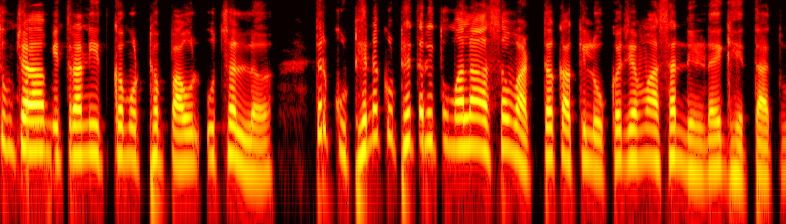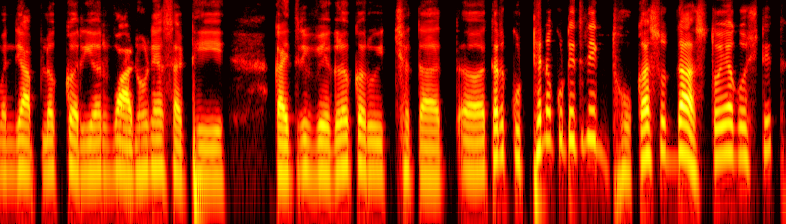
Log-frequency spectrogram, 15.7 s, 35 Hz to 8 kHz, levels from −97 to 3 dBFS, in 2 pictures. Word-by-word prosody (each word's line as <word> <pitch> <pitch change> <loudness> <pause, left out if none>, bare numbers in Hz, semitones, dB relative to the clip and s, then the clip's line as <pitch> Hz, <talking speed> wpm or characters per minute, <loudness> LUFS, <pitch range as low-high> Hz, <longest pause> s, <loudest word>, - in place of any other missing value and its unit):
तुमच्या 215 -3 +8
मित्रांनी 190 +2 +2
इतकं 185 +1 -2
मोठं 180 0 -3
पाऊल 155 -1 +3 0.2
उचललं 130 -12 0 0.5
तर 315 - +1
कुठे 195 0 -1
ना - - +3
कुठे 260 -4 -1
तरी 260 0 +2
तुम्हाला 230 -1 +4
असं 220 +4 -1
वाटतं 180 - +1
का, 170 -3 +4
की 170 -2 -4
लोकं 145 +4 -2
जेव्हा 170 +1 0
असा 180 +3 +1
निर्णय 135 -3 -3
घेतात 120 -2 -3
म्हणजे 125 +1 -7
आपलं 130 +1 -2
करिअर 125 0 -3
वाढवण्यासाठी, 120 -3 -2 0.5
काहीतरी 125 +2 +1
वेगळं 130 +3 -1
करू 130 -4 -2
इच्छितात 115 -2 -6
अ, 125 -1 0
तर 180 +2 +4
कुठे 175 +5 -1
ना 270 - 0
कुठेतरी 270 0 -3
एक 240 -8 -3
धोका 125 +11 +2
सुद्धा 205 -1 +6
असतो 165 +7 -1
या 200 +1 +4
गोष्टीत? 210 +6 -9
155 Hz, 155 wpm, -25 LUFS, 125-195 Hz, 0.5 s, तुमच्या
